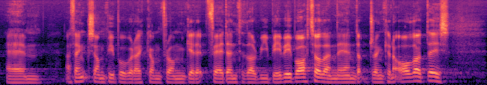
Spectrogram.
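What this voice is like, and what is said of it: Scottish accent. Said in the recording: “My accent deceives me. I'm from Scotland”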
